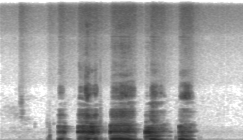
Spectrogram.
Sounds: Throat clearing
